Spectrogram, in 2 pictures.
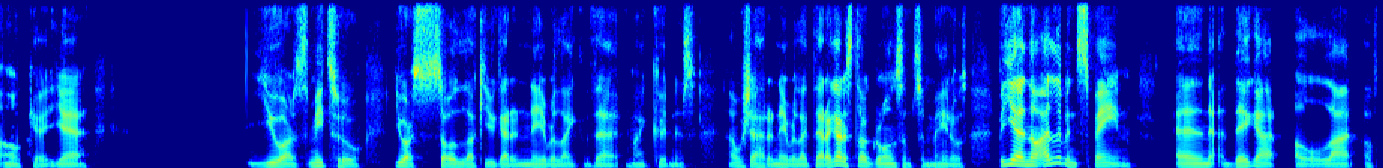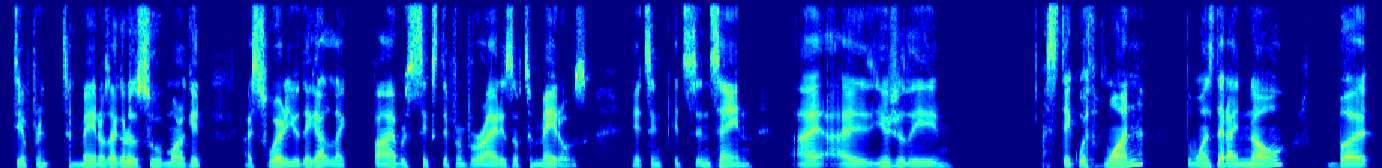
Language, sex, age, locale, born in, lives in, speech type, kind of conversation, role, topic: English, male, 35-39, en-US, United States, United States, conversation, unstructured, none, What meal reminds you of home?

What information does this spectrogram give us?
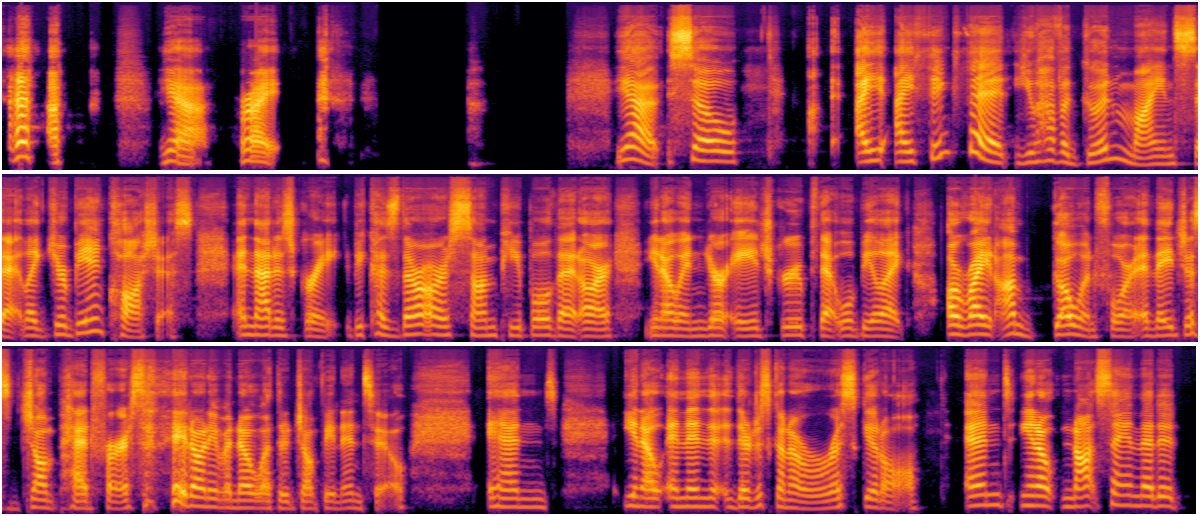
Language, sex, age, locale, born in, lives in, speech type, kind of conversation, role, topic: English, female, 45-49, en-US, United States, United States, conversation, advice, advisor, How can I prioritize my personal goals effectively?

